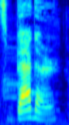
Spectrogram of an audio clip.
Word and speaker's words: better: Always better, better, better 的 t, t 要把它浊化成 d.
